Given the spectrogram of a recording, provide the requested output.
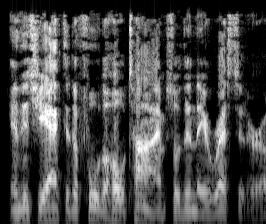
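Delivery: usual speaking voice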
